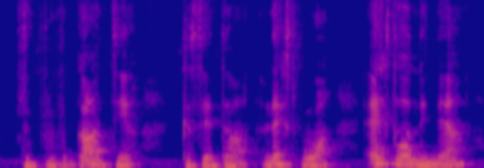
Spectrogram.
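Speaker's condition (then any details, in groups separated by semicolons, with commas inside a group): Multiple sclerosis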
